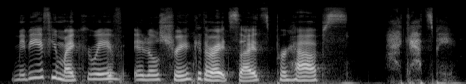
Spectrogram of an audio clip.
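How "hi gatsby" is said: soft unvoiced whisper to the pet. Real, not acted. Streamer whispering hello to her pet Gatsby, hushed whisper. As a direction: breathe the greeting without voice.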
